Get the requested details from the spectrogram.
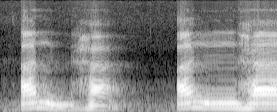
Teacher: tempat lahirnya huruf ha adalah pangkal tenggorokan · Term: huruf halqiyah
